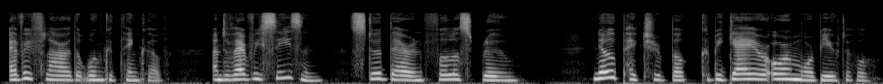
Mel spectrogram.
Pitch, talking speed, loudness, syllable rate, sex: 215 Hz, 170 wpm, -19 LUFS, 5.2 syllables/s, female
